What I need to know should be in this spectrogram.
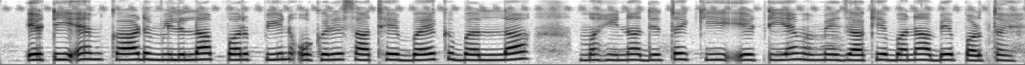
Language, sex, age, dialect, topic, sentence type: Magahi, female, 36-40, Central/Standard, banking, question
